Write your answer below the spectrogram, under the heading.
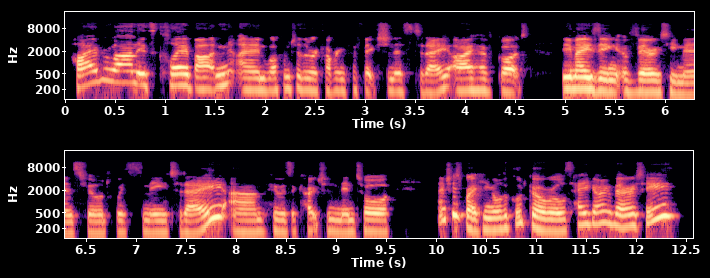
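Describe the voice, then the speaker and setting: A woman's medium-pitched voice in an Australian accent, with lively intonation. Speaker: podcast host. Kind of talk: casual interview chat. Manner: hesitant, many fillers.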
